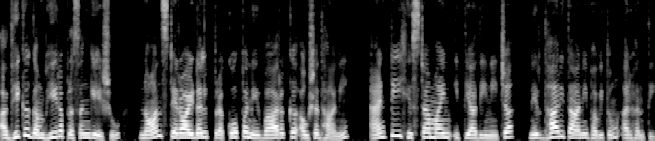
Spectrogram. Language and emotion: Sanskrit, neutral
